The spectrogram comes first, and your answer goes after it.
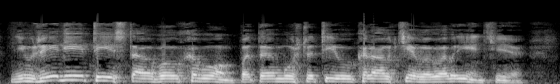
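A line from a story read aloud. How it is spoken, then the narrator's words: Laughing, the king. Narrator (Russian): царь засмеялся и сказал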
